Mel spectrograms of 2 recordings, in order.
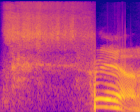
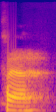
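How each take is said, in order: First: The F sound is held long with air. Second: The F sound is short and clipped. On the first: The speaker calls it right. "You spend some extra time for letter F" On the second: The speaker calls it wrong. "We don't say fan"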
